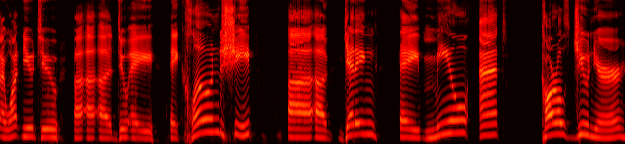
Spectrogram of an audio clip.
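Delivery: very slow and drawn-out.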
